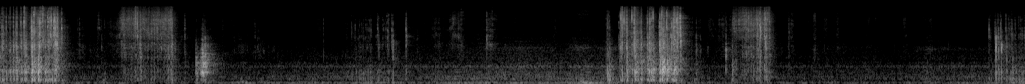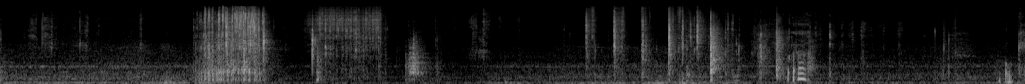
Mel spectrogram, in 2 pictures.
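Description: Tarot cards are shuffled in several brisk, riffling bursts separated by quieter pauses, close and crisp, with a voice talking softly in between.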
